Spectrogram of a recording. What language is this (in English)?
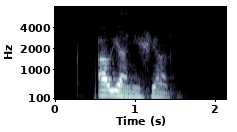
Central Kurdish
